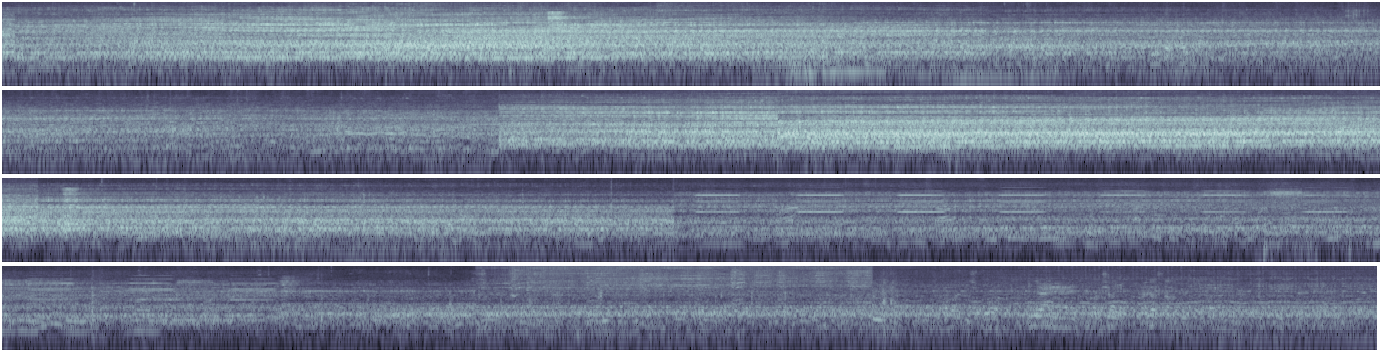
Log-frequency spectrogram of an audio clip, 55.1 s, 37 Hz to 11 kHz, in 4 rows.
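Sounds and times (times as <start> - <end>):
busy mix of noise: 0.0 - 55.0
reversing beeps: 34.4 - 44.7.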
